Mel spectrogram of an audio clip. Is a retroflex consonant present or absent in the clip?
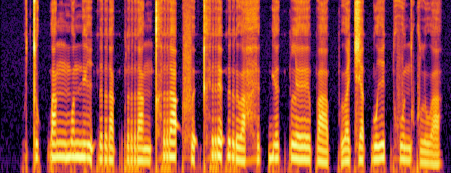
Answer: absent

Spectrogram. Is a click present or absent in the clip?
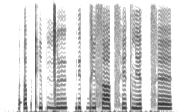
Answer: present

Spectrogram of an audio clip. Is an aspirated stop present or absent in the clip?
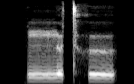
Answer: present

